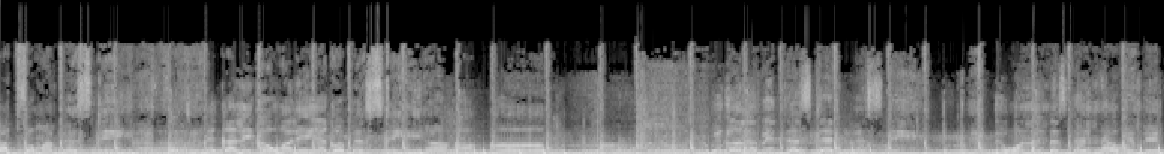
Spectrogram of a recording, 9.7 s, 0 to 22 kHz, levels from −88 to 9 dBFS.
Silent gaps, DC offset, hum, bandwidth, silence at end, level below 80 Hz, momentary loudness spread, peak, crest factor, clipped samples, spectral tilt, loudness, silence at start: none; under 0.1%; none; 16.5 kHz; 0 s; -12 dBFS; 2 LU; 0 dBFS; 8 dB; under 0.1%; -5 dB/octave; -9 LUFS; 0 s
